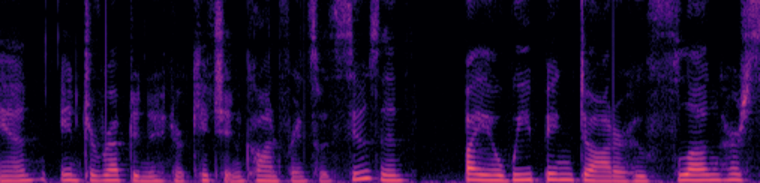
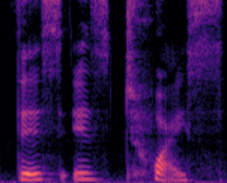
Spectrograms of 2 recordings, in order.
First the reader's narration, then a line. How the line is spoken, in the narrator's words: said Diana bitterly, still smarting under the sense of betrayal and loss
